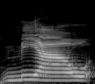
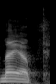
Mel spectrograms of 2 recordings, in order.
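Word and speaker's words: Maio: read uh Portuguese B Vista Fogo s Nicolo meow um oh sorry Mayo it's pronounced Mayo uh sa Vincent or vete uh s like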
